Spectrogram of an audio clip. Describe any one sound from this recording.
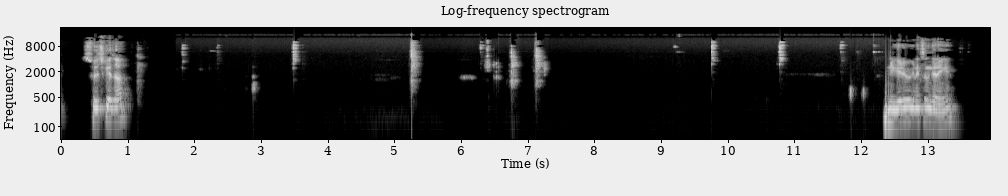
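Small metal clicks as a probe taps a wire.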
